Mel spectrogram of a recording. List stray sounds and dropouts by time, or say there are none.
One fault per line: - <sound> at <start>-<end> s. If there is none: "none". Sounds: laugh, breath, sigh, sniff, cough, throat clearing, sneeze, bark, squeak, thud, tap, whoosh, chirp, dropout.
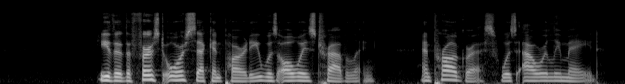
none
